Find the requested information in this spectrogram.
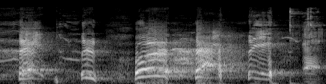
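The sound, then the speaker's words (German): A man coughs hard, trying to cough something loose, in about six close throaty bursts over a few seconds. The coughs are loud and strongly voiced, with a harsh, straining quality. “Fester husten, zünftiger husten, Küch husten.”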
